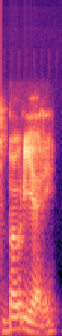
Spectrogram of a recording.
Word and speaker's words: Bodier: Is it bodyier or how how do you pronounce your name, sir? It's it's Bodier. You're on Bo like a bow.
